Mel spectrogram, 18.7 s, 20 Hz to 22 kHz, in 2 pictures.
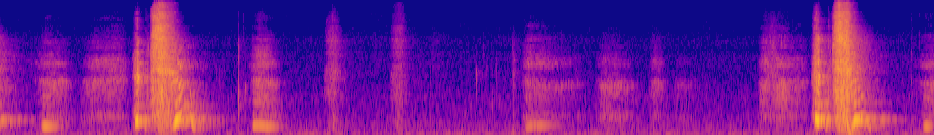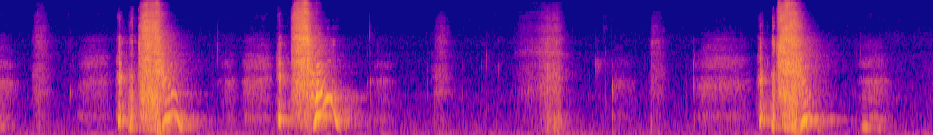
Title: Sneezing fit into mask with nose blow | 18 sneezes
